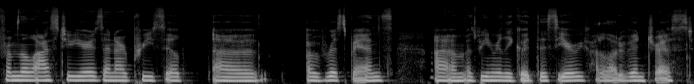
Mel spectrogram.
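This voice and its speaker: The voice carries a dark, mellow tone and speaks in monotone, flat intonation with a Canadian accent. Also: woman. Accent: Canadian, noted as a nice lilt. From Canada, Ontario. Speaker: poet and festival volunteer coordinator. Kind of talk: podcast interview. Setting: recording at a historic house.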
